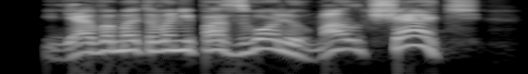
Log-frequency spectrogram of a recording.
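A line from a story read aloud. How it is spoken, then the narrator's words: Breathless, agitated shout. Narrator (Russian): закричал, задыхаясь от волнения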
